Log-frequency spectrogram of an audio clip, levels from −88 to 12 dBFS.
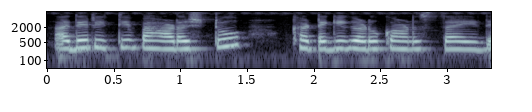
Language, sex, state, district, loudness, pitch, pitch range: Kannada, female, Karnataka, Bidar, -15 LUFS, 290 Hz, 280-310 Hz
